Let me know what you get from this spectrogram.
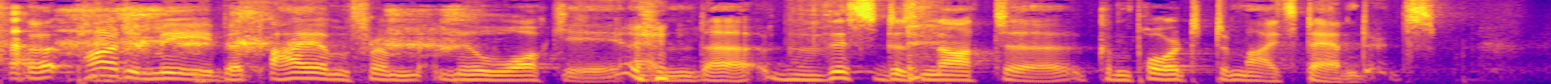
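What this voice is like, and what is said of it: Mocking imitation of posh accent. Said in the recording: “Mid-Atlantic Higgins or Thurston Howell III ... That is a Milwaukee accent if I've ever heard one, sir. ... I don't mean to make fun of the way you talk, sir. I mean, I guess I did mean to”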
